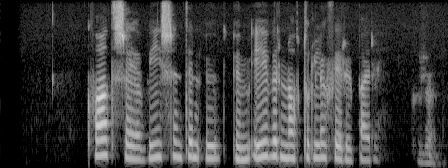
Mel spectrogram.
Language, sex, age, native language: Icelandic, female, 30-39, Icelandic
